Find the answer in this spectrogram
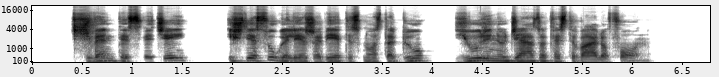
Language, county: Lithuanian, Klaipėda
